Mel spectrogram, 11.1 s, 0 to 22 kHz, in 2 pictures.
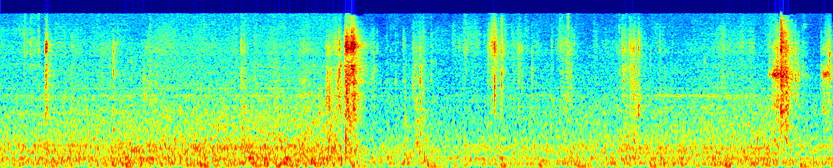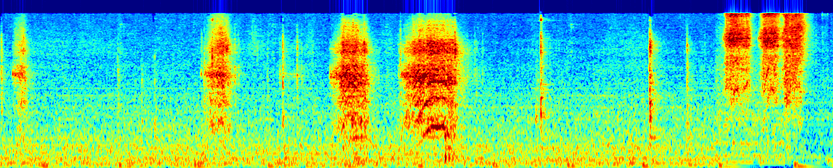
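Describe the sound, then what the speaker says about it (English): Ratchet driving bolts down with a 22mm socket during front brake work on a Cadillac Escalade, quiet rubbing clicks followed by several louder bursts of ratcheting toward the end. "Go ahead and ratchet them down with a 22mm socket."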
